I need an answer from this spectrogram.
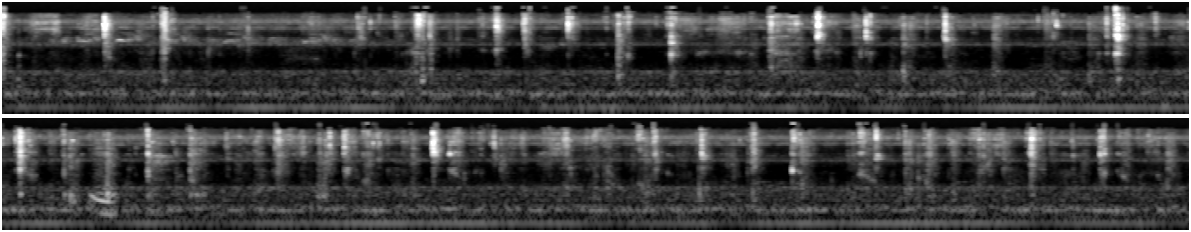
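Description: Close-miked chewing of a last mouthful of chicken biryani: irregular wet mouth clicks and smacks, scattered through, over a steady low hum.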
